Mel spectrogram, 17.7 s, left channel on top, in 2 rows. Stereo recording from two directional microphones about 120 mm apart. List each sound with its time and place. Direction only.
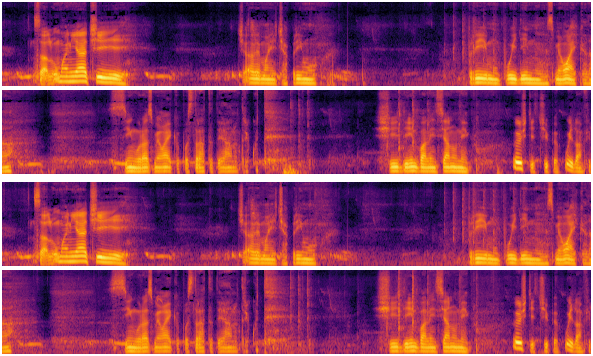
0.4 s speech: 15° right (ahead or behind)
3.5 s speech: 20° right (ahead or behind)
6.7 s speech: 10° right (ahead or behind)
14.4 s a sound: 15° right (ahead or behind)
14.9 s speech: 15° right (ahead or behind)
